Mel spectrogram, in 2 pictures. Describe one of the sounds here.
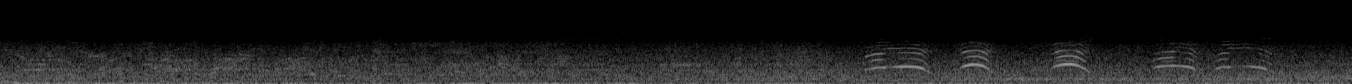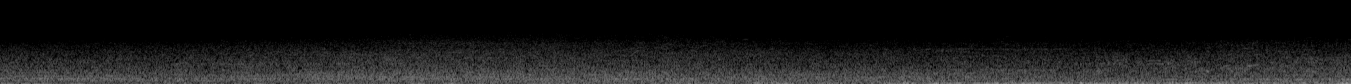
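Race truck engines roar steadily as a pack of trucks races by.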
